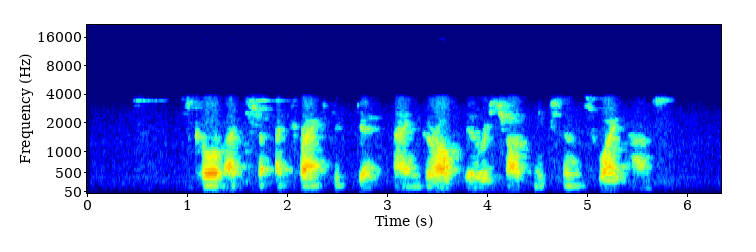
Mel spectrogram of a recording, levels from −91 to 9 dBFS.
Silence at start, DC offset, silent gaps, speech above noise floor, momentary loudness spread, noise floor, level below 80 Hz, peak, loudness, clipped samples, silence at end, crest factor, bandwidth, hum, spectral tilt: 0.5 s; under 0.1%; none; 31 dB; 16 LU; -58 dBFS; -84 dBFS; -6 dBFS; -26 LUFS; under 0.1%; 0.55 s; 22 dB; 4 kHz; none; -7.5 dB/octave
